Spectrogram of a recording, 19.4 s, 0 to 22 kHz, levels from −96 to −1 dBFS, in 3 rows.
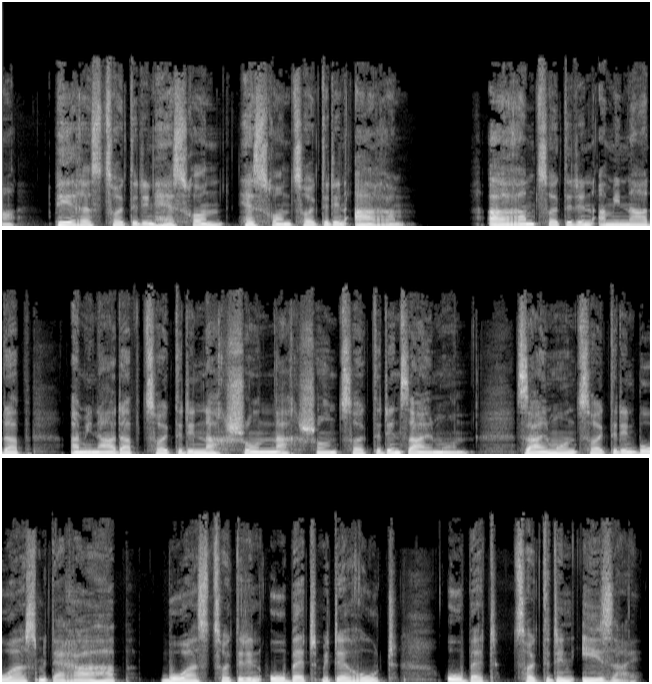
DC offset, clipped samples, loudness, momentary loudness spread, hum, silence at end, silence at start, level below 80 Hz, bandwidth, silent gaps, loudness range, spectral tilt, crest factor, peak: under 0.1%; under 0.1%; -18 LUFS; 6 LU; none; 0.15 s; 0 s; -60 dBFS; 16.5 kHz; 4.20-4.66 s; 1 LU; -6 dB/octave; 16 dB; -2 dBFS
